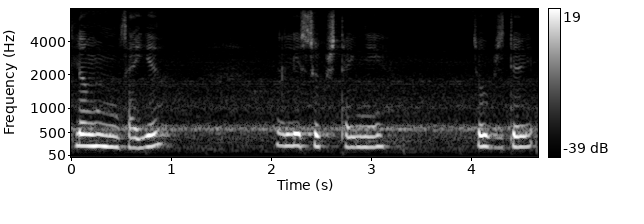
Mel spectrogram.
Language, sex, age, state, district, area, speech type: Bodo, female, 18-30, Assam, Kokrajhar, rural, spontaneous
